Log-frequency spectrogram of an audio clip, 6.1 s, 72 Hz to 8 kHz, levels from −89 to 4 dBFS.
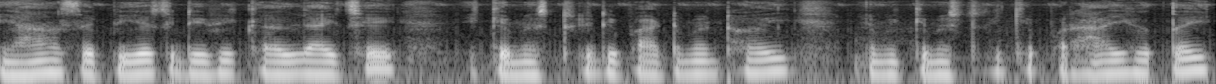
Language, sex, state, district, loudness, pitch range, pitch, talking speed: Bajjika, male, Bihar, Vaishali, -17 LUFS, 125-135 Hz, 130 Hz, 160 wpm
